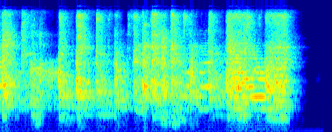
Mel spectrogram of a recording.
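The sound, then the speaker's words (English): A phone ringtone plays loudly for an incoming call, a bright, busy electronic melody of quick repeating notes that runs for about four seconds before cutting off into silence. “I'm in a meeting. You're going to have to stop calling me.”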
